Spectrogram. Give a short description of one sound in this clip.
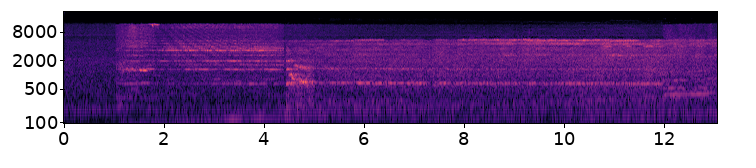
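An electric train pulls away, its motors whining and rising in pitch.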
